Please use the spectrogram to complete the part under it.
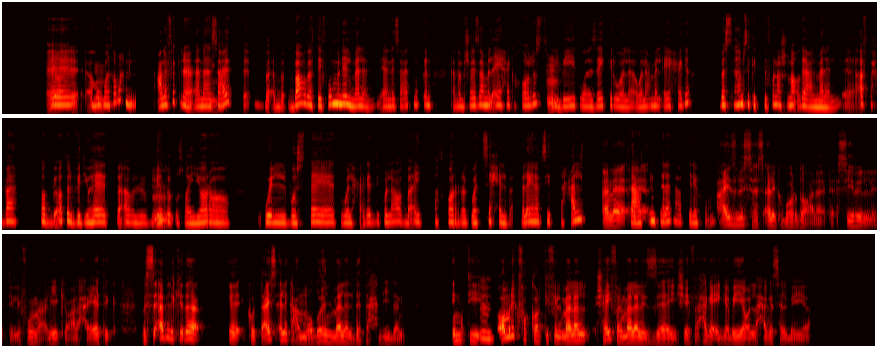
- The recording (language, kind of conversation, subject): Arabic, podcast, إزاي الموبايل بيأثر على يومك؟
- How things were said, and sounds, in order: in English: "والبوستات"; unintelligible speech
